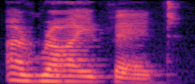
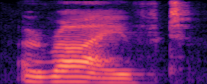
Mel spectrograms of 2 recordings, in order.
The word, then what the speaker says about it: arrived: The same with arrive, it's two syllables, arrive, arrive. And the past simple has two syllables. It's not arrived, no, arrived.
